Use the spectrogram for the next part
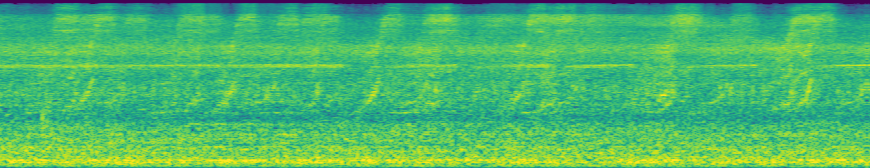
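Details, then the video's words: Sunlit summer mountainside where cicadas keep up a thick, steady buzzing wall of sound, overlaid by repeated brief upward-sliding notes roughly once a second and a thin sustained whine. "セミの鳴き声 夏の山 日なた"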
